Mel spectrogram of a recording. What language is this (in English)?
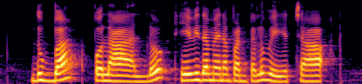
Telugu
